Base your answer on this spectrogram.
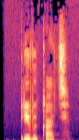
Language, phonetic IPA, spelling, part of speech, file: Russian, [prʲɪvɨˈkatʲ], привыкать, verb, Ru-привыкать.ogg
- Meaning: to get used (to), to get accustomed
